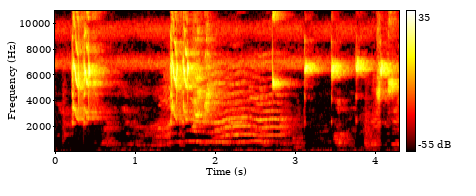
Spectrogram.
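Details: Caged lovebird giving ngekek chatter, offered as a training master and lure for other lovebirds: two loud, high, rasping chattering bursts, then a string of short sharp chips and a thin tone.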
